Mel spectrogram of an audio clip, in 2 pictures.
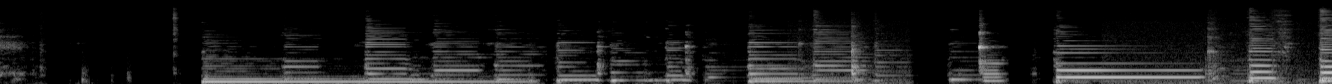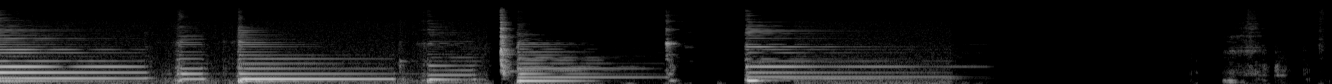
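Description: Solo fingerstyle practice on a J45 acoustic guitar before bed: plucked notes and chords ring out and decay in an unhurried, halting phrase for about twenty seconds, then fall silent.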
